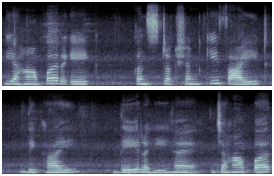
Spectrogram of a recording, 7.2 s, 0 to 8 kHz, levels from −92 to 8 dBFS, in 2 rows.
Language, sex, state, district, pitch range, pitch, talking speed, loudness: Hindi, female, Maharashtra, Gondia, 210-235 Hz, 220 Hz, 110 wpm, -19 LUFS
